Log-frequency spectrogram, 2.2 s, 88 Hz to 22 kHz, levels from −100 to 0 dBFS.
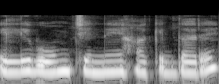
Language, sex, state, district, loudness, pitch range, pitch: Kannada, female, Karnataka, Mysore, -15 LUFS, 195-210 Hz, 200 Hz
